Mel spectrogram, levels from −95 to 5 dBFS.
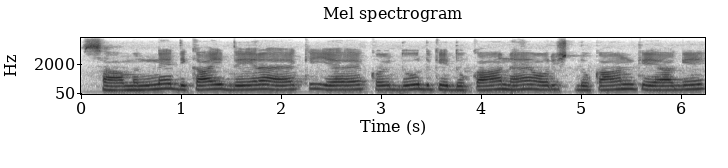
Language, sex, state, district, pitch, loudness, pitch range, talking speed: Hindi, male, Rajasthan, Bikaner, 180 Hz, -14 LUFS, 175-190 Hz, 170 wpm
